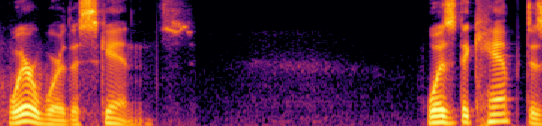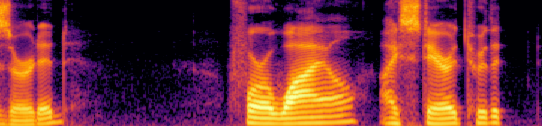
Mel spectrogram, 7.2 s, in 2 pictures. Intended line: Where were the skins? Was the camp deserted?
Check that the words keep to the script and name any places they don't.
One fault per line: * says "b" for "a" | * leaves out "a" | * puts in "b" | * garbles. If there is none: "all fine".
* puts in "For a while I stared through the"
